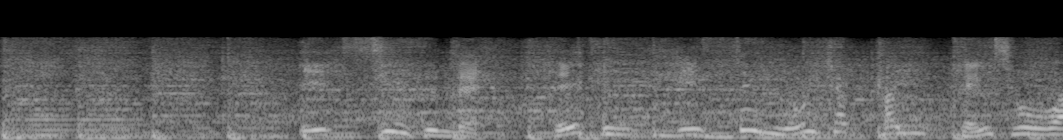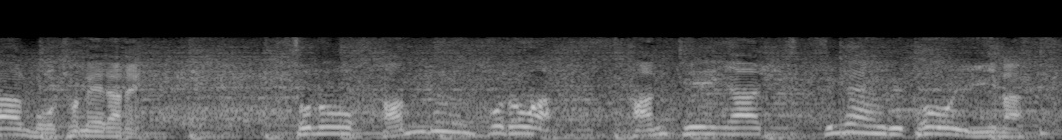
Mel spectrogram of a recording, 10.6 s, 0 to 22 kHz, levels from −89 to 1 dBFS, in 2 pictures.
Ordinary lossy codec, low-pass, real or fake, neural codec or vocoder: MP3, 48 kbps; 7.2 kHz; fake; codec, 44.1 kHz, 7.8 kbps, Pupu-Codec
